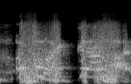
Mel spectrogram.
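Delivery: sudden, very high, loud exclamation. Retelling hearing someone exclaim at the next table: imitating a loud shout. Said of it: "really, really loud".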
